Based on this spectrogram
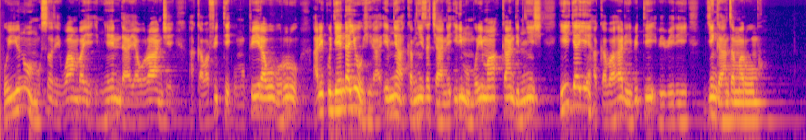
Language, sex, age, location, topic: Kinyarwanda, male, 25-35, Nyagatare, agriculture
